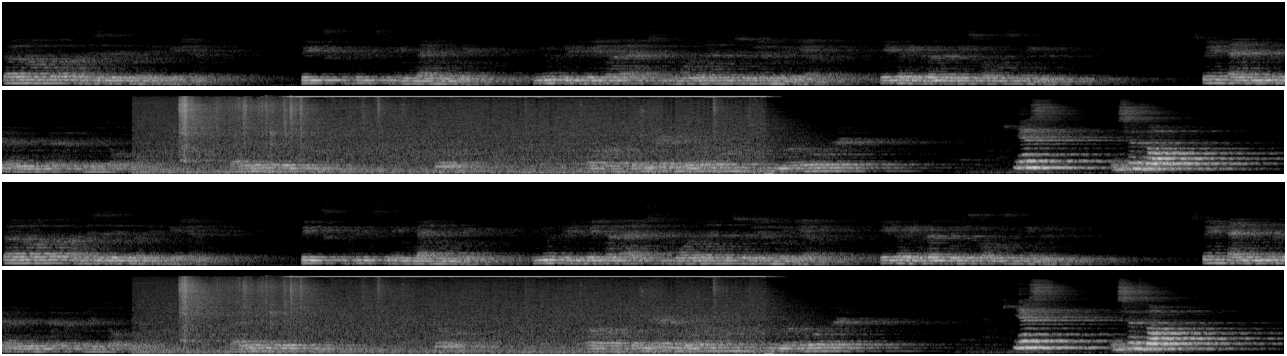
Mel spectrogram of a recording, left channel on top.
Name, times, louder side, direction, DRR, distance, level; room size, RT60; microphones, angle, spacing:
voice 1, 0.0-2.0 3.0-4.7 5.3-8.2 8.8-10.6 12.0-14.4 15.1-16.2 17.1-17.4 18.6-21.3, equal, 25° right, -9 dB, 0.9 m, -29 dB
sound 1, 14.1-20.5, left 4 dB, 10° left, 0.3 m, -21 dB
voice 2, 22.9-23.3 23.9-24.4, right 1 dB, 45° right, -6 dB, 1.8 m, -21 dB
7.4 x 6.8 x 3.7 m, 2.4 s
head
